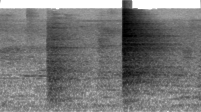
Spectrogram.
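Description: A sudden sharp knock about a second in, the loudest sound here, fading over about half a second, with a softer rush of noise just before it.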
